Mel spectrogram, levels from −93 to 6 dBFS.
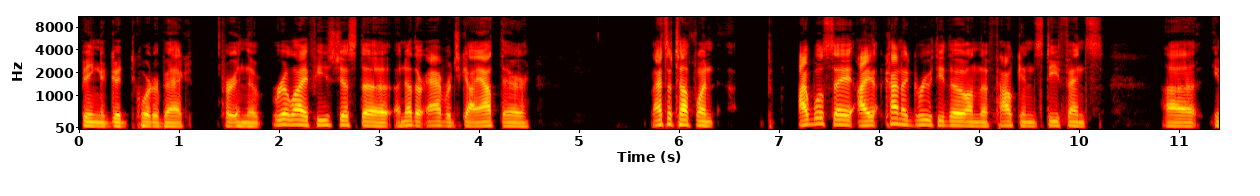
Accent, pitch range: American, 110-130 Hz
